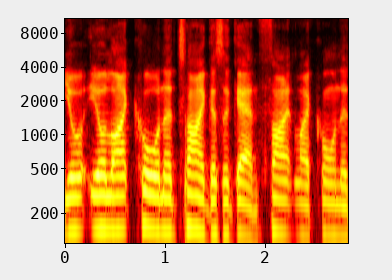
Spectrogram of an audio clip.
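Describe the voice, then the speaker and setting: With an English accent, a man speaks at a fairly quick pace in a bright, sharp tone with fairly even intonation, in a dry, close sound with no echo. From England. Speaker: cricket pundit. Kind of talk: casual chat.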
